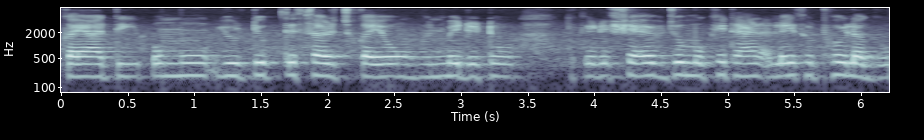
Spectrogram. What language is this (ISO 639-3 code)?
snd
